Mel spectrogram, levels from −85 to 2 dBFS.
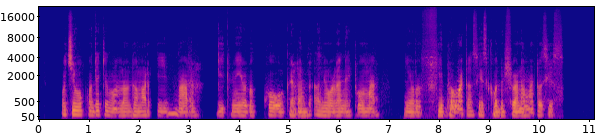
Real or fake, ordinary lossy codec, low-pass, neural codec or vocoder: fake; none; none; codec, 44.1 kHz, 1.7 kbps, Pupu-Codec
